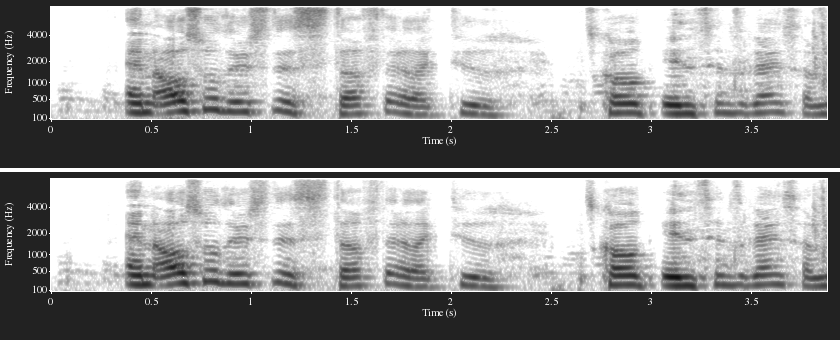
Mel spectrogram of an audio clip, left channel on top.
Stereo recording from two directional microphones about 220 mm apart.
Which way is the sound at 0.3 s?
5° right (ahead or behind).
